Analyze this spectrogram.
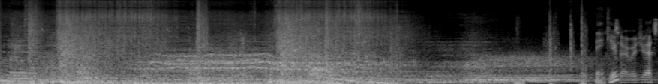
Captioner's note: explosion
